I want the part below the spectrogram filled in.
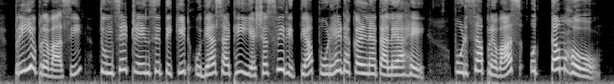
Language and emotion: Marathi, happy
